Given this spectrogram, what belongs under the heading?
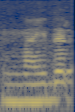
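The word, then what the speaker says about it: neither: आइदर के साथ हमेशा क्या आएगा, और नाइदर के साथ हमेशा क्या आएगा बताइए, नोर। ठीक है, इसको ईदर और नीदर भी बोलते हैं, प्रोनाउंसिएशन अलग हो सकती है।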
